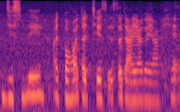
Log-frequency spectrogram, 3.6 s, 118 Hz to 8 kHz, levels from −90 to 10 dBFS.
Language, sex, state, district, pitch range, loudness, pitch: Hindi, female, Chhattisgarh, Raipur, 180-210 Hz, -19 LUFS, 195 Hz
